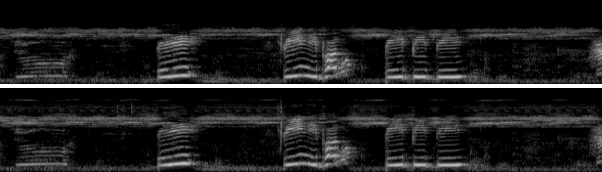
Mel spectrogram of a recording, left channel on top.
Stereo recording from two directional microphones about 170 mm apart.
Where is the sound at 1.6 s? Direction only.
10° left (ahead or behind).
